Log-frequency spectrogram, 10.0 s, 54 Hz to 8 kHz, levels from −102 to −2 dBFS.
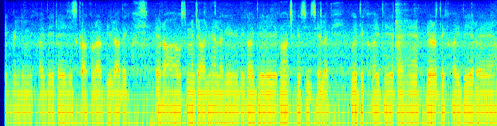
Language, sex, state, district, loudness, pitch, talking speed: Hindi, male, Uttar Pradesh, Etah, -37 LUFS, 100 Hz, 215 wpm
